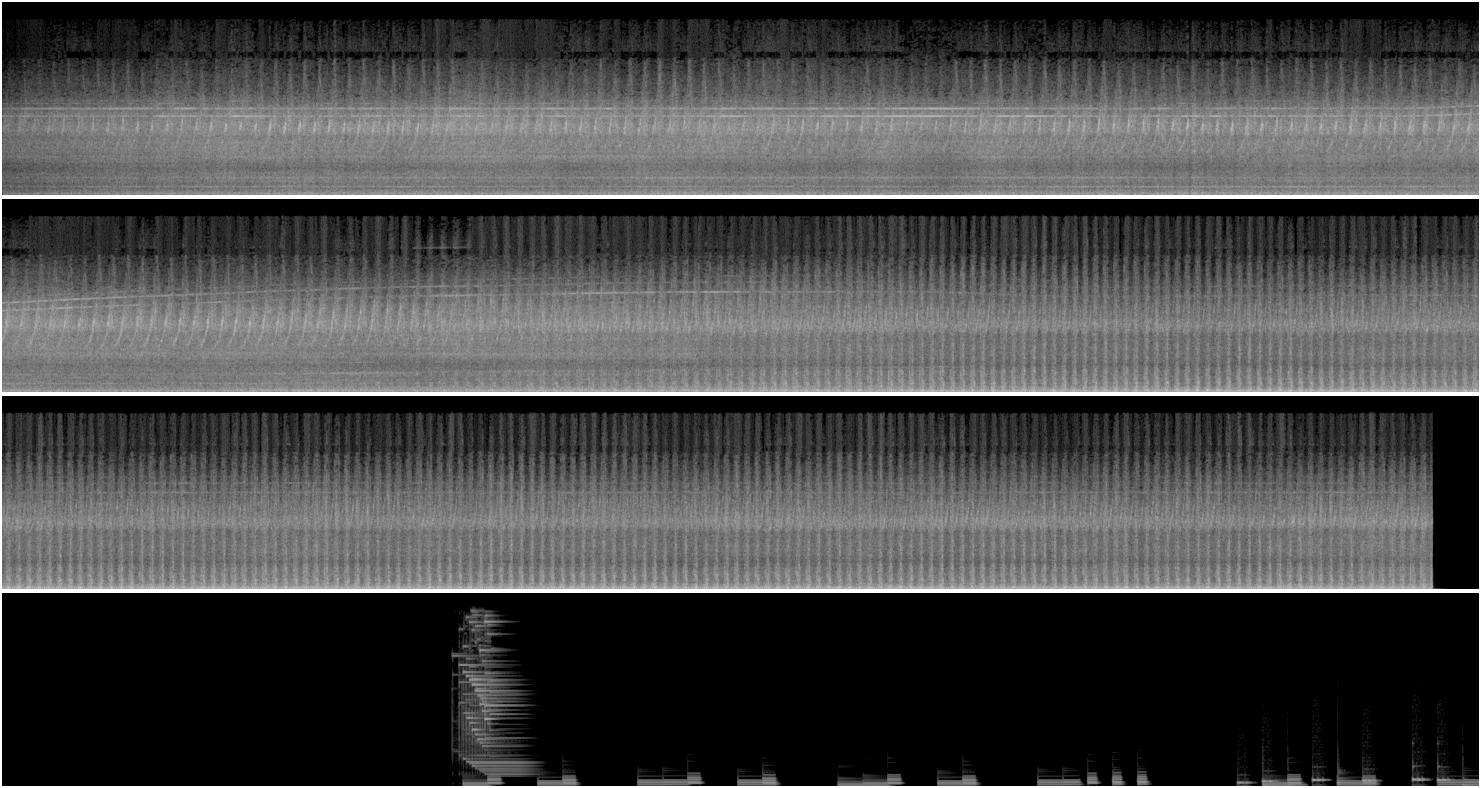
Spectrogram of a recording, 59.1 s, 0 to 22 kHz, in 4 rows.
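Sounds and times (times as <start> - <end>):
helicopter rotor chop: 0.0 - 43.9
helicopter turbine whine: 0.0 - 43.9.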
